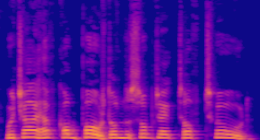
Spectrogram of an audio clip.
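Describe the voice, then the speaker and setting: A man voicing a gloating weasel chief in a high, squeaky voice, making mock-courteous speeches for a storybook. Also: unhurried, a little mellow. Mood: smug, mocking. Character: gloating weasel chief, mocking after-dinner orator and singer.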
